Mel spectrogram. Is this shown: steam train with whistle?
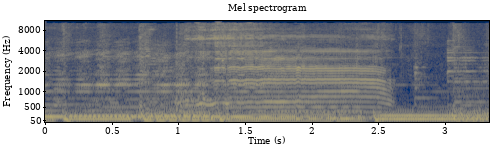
no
